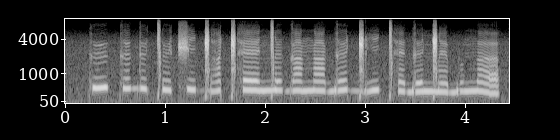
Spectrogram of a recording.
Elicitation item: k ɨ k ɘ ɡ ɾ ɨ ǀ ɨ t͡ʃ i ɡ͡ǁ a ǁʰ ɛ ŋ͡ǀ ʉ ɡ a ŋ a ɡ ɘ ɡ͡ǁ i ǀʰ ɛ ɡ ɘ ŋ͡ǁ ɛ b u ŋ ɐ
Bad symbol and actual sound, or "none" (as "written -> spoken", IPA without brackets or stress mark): ʉ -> ɘ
